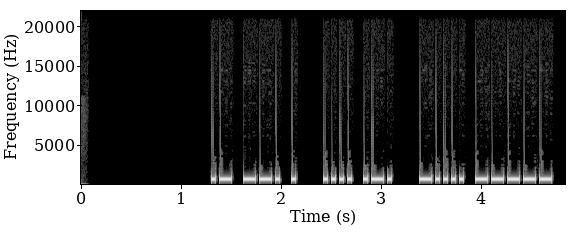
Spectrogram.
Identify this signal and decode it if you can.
Morse code, heard as a keyed tone, about 32 wpm, 700 Hz. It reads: AGE HR 60
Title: Practice QSO - Exchange 3 - More Info - 30wpm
